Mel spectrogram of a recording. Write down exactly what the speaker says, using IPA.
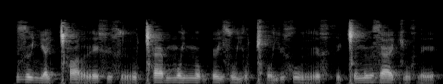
zɯ˥˧ʎæ˧j ǀʰɑ˧re˥˧x y˥˧xru˧˩ǀʰæː˥b mo˥jno˥˧bʔø˥˧j zu˧ju˥ ǀʰo˩˧jy˥˧xuː˧rø˥˧x θi˩˧ǀɯ˥ nɯː˥zæː˥˧ cuː˧˩xðe˩˧

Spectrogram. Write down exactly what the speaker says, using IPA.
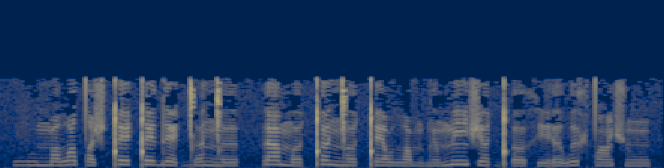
vu˨mɪ˨ðˤʌ˧ tˤɐ˨ʃǃɛ˦ǃɛ˦dɛ˦˨ ɡ͡ǀɐ˦ ŋ͡ǀə˧ | ɾa˦mʌ˨ ǃɐ˧ ŋ͡ǀʌ˨ǃɛ˨w ðˤʌ˨m də̃˨ mẽ˦ʃɐ˧ ǃʼʌ˨xɪ˨ ɾə˦˨wə˦xtˤɛ̃˧ ʃũ˧

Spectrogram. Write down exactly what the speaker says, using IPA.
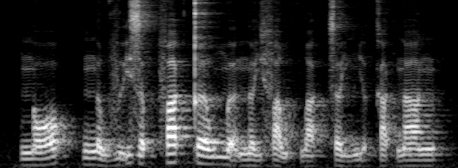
nɔ˨˦ | ŋə˧˩wvɨ̰˧˥jzə˨˩p̚fa˦˥k̚ t̪əː˧wmə̰ː˧˨ nə˨˩jfa˧˩w hwa˨˩k̚ sə˨˩jŋḭ˧˨ə̯ka˨˩k̚na˧ŋ

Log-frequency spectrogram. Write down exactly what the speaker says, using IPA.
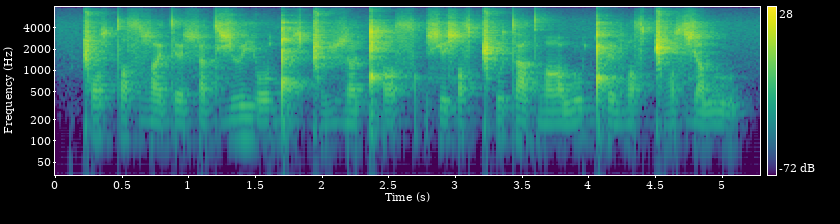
ǁusˤtisˤɮeːte ɬatʑɨ joɡ͡ǃusˤɡ͡ǁu ɮɐǃʰɨsˤ | ɕɛɕɘsˤǁʰut atðˤeː wuǃʰe vesˤɡ͡ǁɔsˤʑɛwu

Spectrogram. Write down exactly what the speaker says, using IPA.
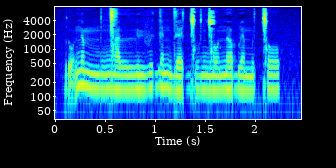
ɾo̰nœmːəŋ͡ǀa lːyβɪɡɛ ndɛɡ͡ǀoŋ͡ǀo nɐbɛmɪǀo

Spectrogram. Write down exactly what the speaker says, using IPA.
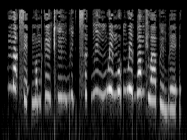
n̪a˦ʔ se˨ʔn̪ɔ˧mkẽ˥˧ kʰĩ˧m bi˦ʔt͡sʰə˦t̚ bĩ˥˧n ŋwe˥˧mo˦ʔ ŋwe˥˧ba˦mɕwa˧ pĩ˨˩be˨ʔ

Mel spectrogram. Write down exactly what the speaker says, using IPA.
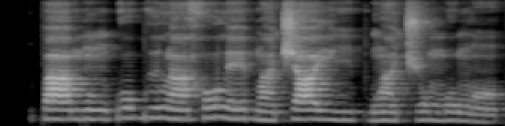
paː˨mɾũ˨ɡ͡bo˦bɨ˦ lã˧ ho˦le˨˦bã˨t͡ʃaː˧ jiː˨p ɡʷã˧t͡ʃo˧mo˧ŋɔ̃˨

